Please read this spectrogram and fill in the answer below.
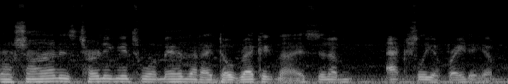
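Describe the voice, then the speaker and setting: At a moderate pace, a man talks in a room with audible echo while music plays in the background. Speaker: estranged father. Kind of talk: personal video message.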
